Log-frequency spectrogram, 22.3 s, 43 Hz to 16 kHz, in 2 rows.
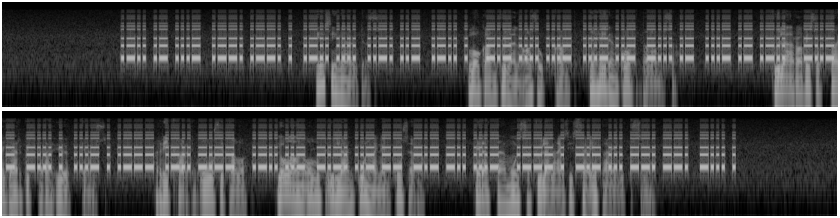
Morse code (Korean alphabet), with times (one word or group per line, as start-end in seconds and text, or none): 1.6-6.2 골짜구니가
6.5-10.4 울리도록
10.7-14.2 커다랗게
14.5-17.8 기침을
18.0-20.9 하였다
